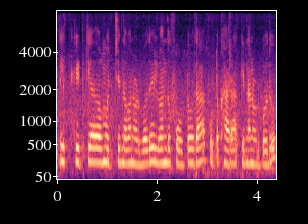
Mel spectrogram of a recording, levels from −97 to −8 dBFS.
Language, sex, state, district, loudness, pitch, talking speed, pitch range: Kannada, female, Karnataka, Bidar, -17 LUFS, 210 Hz, 175 wpm, 200-225 Hz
